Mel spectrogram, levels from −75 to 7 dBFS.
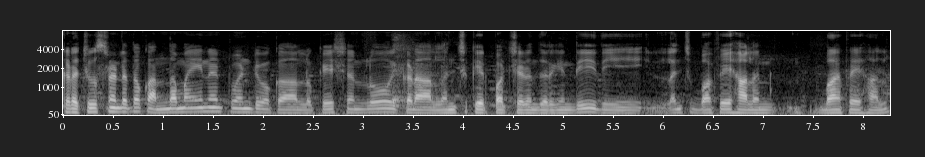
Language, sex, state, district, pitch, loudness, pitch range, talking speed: Telugu, male, Telangana, Nalgonda, 105 Hz, -19 LUFS, 100-125 Hz, 150 wpm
